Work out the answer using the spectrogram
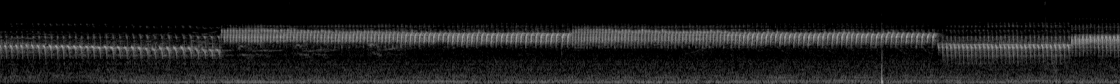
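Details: Canary singing to attract dozens of canaries, goldfinches and other wild birds: a low rolling trill, then a long, loud, high, buzzy sustained trill, ending with alternating low and high rolling tours.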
